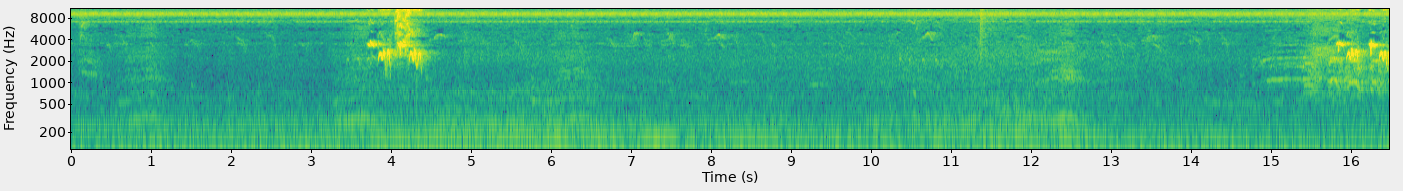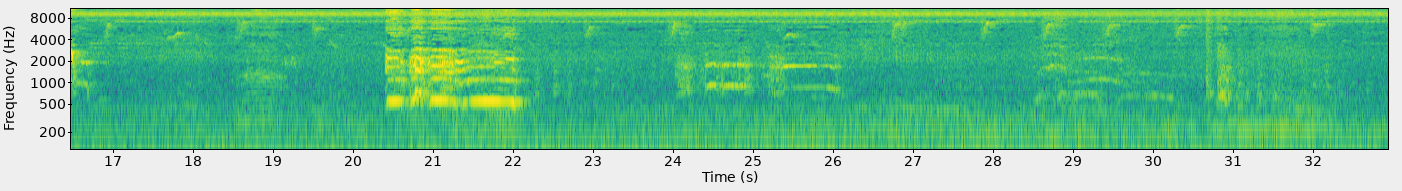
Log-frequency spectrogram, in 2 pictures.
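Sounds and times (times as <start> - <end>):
small birds chirping: 1.4 - 8.3
rooster crowing: 14.8 - 17.0, 20.4 - 22.4, 24.0 - 26.3, 28.5 - 31.2.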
